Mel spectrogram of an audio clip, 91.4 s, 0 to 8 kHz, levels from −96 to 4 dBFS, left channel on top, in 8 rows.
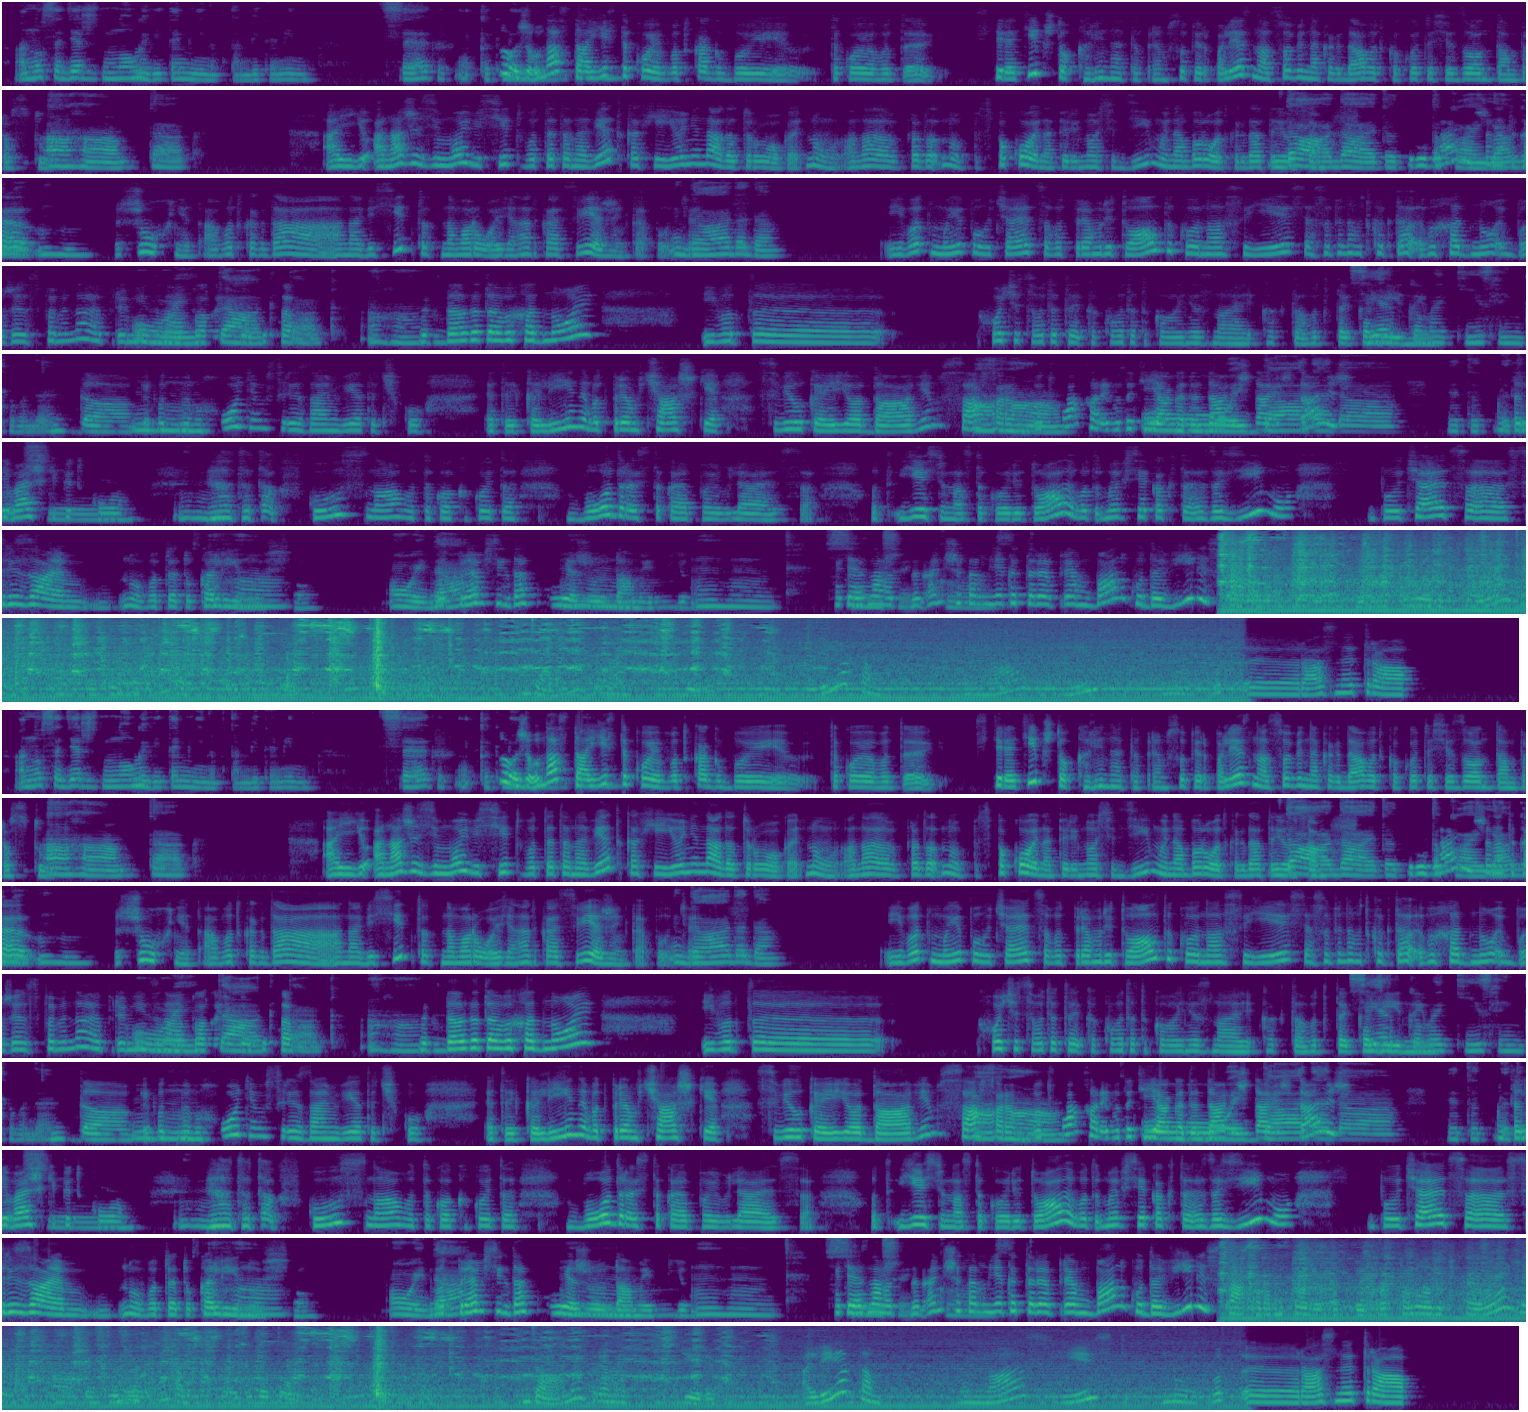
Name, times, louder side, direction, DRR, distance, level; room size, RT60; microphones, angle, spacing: voice 1, 0.1-2.3 2.9-4.6 11.7-12.8 20.9-21.9 22.3-23.5 27.8-28.7 35.3-36.7 37.0-37.5 44.5-46.2 46.7-47.3 53.0-53.7 54.3-56.2 56.6-58.1 58.5-58.8 70.1-70.7 71.5-72.1 72.8-76.0 80.4-83.2, right 2 dB, 35° right, 0.8 m, -43 dB
voice 2, 3.7-7.0 7.5-11.8 13.8-21.4 22.0-23.1 23.7-27.9 29.5-35.8 36.1-36.5 37.4-39.3 39.5-40.9 41.6-45.1 46.1-55.8 57.1-57.5 57.9-67.1 67.5-70.9 71.8-73.8 74.8-80.4 80.8-81.1 83.9-84.7 85.1-86.6 87.2-90.5, right 5 dB, 80° right, 0.4 m, -38 dB
sound 1, 77.7-89.3, left 8 dB, 60° left, 0.6 m, -32 dB
3.7 x 2.4 x 3.5 m
head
